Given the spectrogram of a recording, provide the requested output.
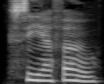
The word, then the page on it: cfo: American English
